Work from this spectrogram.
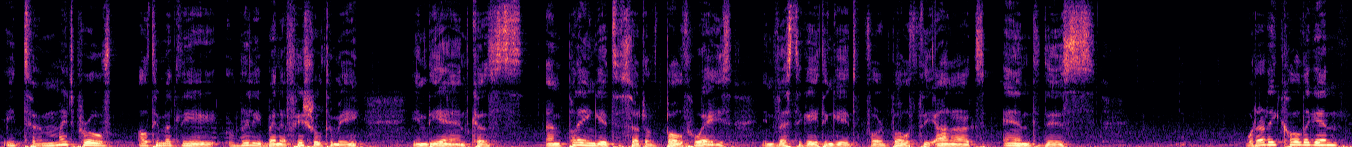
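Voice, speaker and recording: A man role-playing a ruthless, casually murderous vampire thinking aloud in improvised game commentary, musing, hesitant and foul-mouthed, with dark amusement. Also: medium pitch, measured pace, close to an everyday voice. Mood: musing, darkly amused. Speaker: gaming streamer role-playing his character. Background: game music.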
